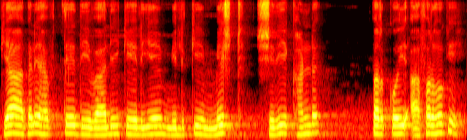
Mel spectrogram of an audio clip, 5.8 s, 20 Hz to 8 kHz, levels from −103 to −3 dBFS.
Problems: constant background noise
